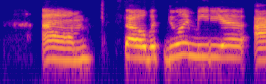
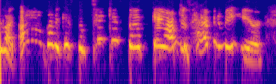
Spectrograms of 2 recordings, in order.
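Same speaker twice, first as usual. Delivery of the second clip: much higher, bubbly and thrilled; giddy excitement; faster than usual. Retold or imitated. Fan retelling getting concert tickets, high and giddy. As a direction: squeal about the tickets.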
